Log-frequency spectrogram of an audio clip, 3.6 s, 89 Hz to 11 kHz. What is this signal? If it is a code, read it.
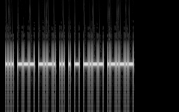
Morse code, heard as a keyed tone, about 40 wpm, 700 Hz. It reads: SOCIETY.
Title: Sentences from Top 1500 Words 40wpm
